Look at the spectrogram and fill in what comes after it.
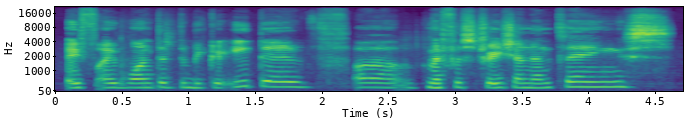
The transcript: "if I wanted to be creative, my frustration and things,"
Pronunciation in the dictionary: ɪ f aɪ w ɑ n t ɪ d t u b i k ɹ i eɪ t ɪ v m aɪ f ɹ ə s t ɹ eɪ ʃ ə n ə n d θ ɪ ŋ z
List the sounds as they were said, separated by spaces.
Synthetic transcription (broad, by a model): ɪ f aɪ w ɑ n t ɪ d t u b i k ɹ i eɪ t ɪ v m aɪ f ɹ ə s t ɹ eɪ ʃ ə n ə n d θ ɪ ŋ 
